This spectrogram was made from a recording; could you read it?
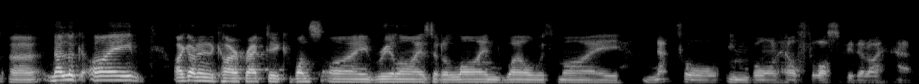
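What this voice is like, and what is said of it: Australian accent. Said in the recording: “originally from Australia, as you could probably hear from the accent”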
